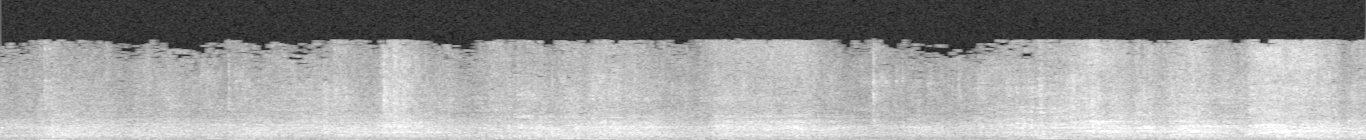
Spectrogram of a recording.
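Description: Freight train rolling past, a steady rumble with wheel-on-rail noise.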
